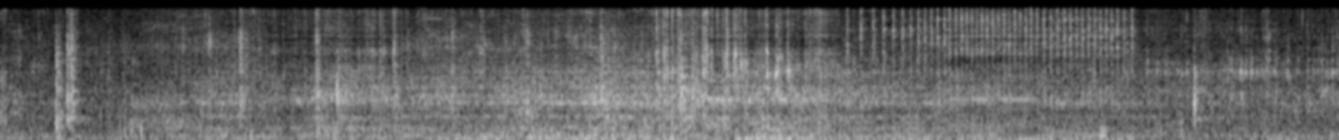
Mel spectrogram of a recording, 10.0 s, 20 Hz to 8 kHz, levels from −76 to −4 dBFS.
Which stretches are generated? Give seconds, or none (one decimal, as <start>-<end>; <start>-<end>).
2.0-3.0; 5.3-6.3; 7.1-7.8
